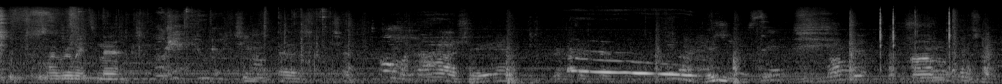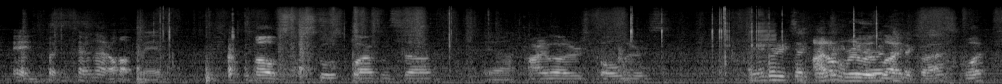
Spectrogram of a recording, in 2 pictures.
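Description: Young men talk and laugh nearby.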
